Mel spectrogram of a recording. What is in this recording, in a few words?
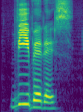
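"vi ve res", slow, female, Spanish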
